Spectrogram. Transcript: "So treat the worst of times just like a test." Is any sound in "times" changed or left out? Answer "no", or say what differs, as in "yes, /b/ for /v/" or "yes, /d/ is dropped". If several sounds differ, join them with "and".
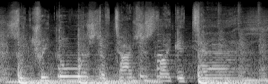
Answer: yes, /z/ is dropped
